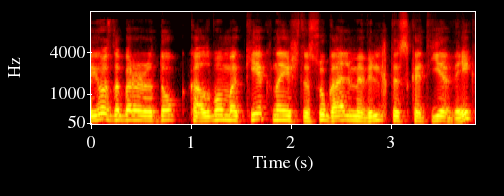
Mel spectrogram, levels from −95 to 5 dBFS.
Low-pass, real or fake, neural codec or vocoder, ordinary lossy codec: 14.4 kHz; real; none; Opus, 32 kbps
